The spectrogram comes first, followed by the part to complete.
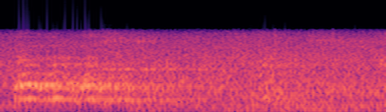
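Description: Several bugles sounding together: a loud held note that starts abruptly and fades over about a second.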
